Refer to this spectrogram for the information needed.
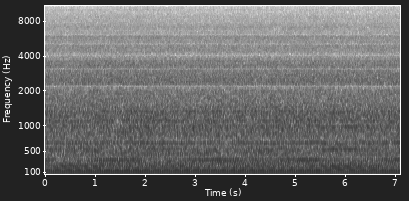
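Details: Honda GCV160 mower that ran either flat out near 6,000 rpm or at 2,000 rpm, after bending the governor arm: smooth, even high-speed buzz with no hunting at about 3,590–3,610 rpm by tach, though the uploader thinks max should be 3,100–3,200.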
